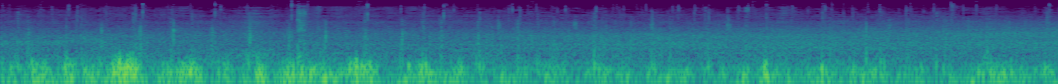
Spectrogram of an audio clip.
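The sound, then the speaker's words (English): Quick footsteps of a person running on a sidewalk come as a steady rhythmic patter of hard slaps over continuous street noise. “Somebody running up behind us here.”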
